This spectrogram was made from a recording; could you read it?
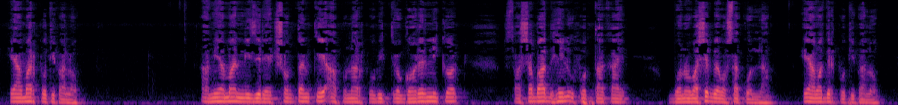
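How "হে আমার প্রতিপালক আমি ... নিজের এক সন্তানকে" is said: ordinary delivery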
